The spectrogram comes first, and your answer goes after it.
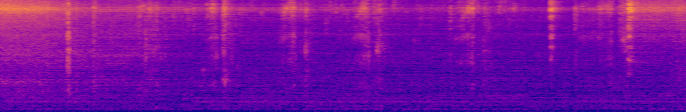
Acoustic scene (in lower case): kitchen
